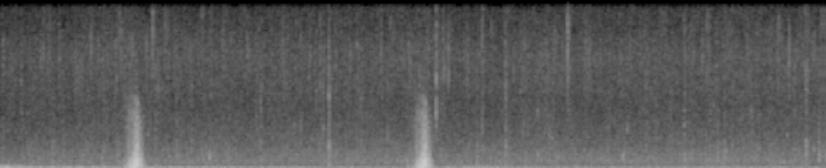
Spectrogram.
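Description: Two sharp knocks about two seconds apart, a second in and again about three seconds in, over a low steady rumble.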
